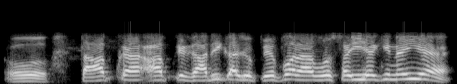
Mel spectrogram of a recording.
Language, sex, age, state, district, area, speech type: Urdu, male, 30-45, Bihar, Saharsa, rural, conversation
